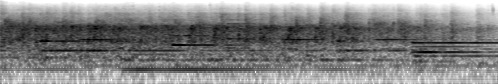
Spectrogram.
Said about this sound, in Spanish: y ahora todo lo que está, dale pues ese fuerte aplauso a Dios.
